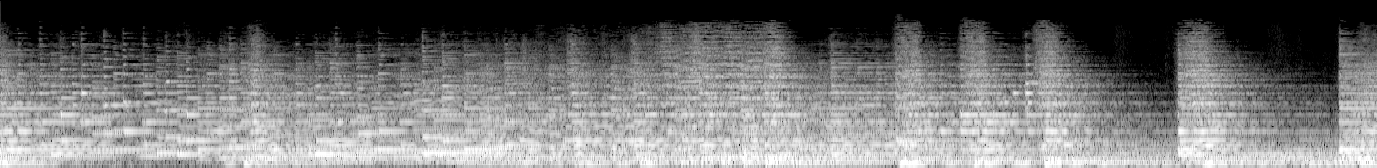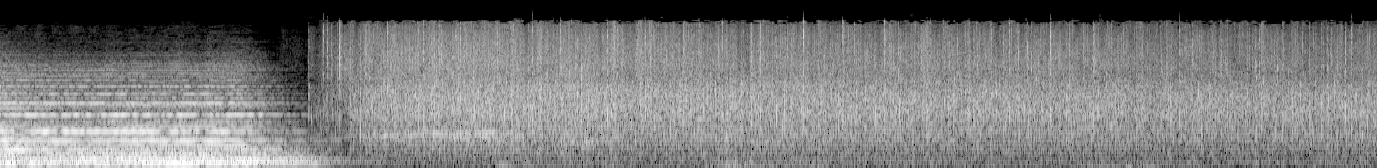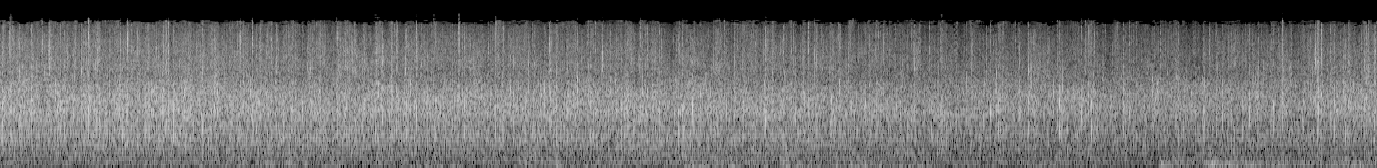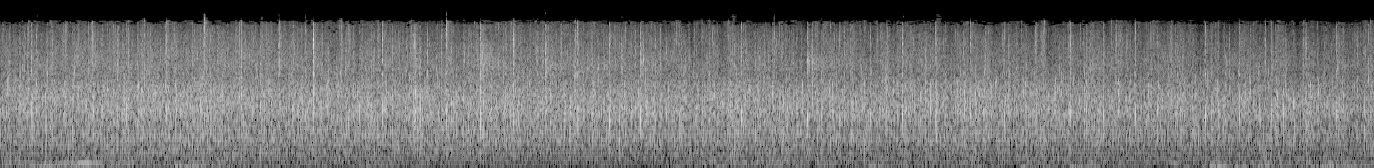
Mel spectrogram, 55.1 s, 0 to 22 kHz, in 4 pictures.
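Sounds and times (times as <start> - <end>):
large audience applauding: 16.6 - 55.0.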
